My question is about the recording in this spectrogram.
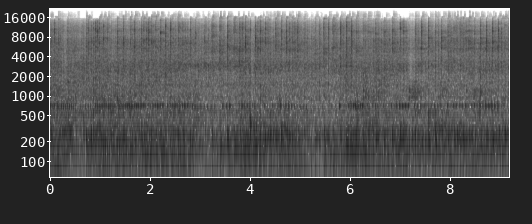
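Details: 1956 Firestone 3.6 hp outboard, first run after sanding the points and priming gas down the cylinder: rapid busy two-stroke popping at even speed, no misses or cutouts; running normally.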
